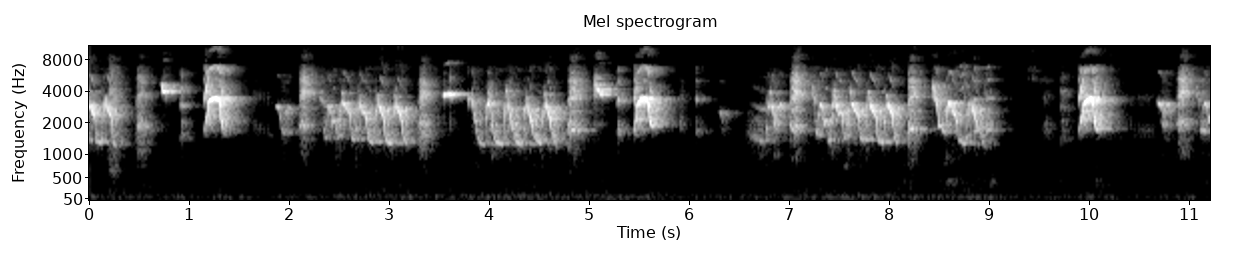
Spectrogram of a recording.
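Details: A male cockatiel sings in mating behaviour, phrases of fast stuttering chirps and clear whistles separated by short pauses, repeating in bursts over about eleven seconds.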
